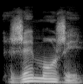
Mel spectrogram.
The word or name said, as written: jai mange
